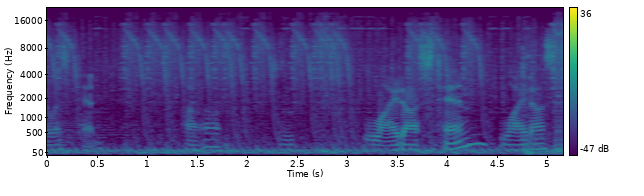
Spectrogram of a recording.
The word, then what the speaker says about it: OS X: Because like on Mac, even though it's the letter O, the letter S, the letter X, it's not OS X. It's actually pronounced OS 10.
